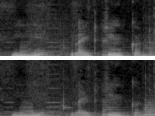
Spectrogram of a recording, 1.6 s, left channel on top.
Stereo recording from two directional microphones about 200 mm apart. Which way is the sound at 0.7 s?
30° left (ahead or behind).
